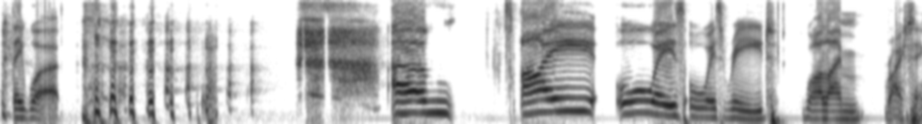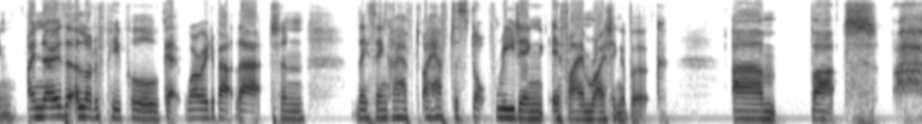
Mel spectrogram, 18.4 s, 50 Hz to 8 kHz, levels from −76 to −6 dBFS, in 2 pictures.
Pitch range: 145-195 Hz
